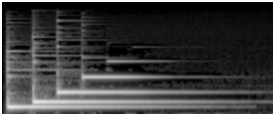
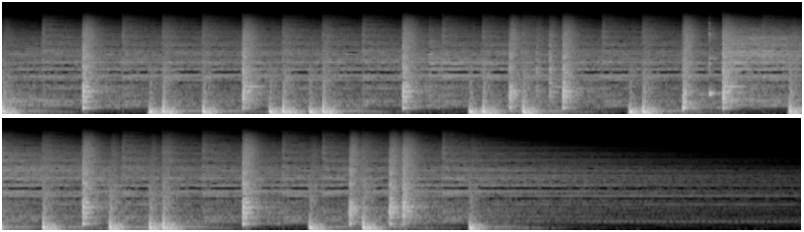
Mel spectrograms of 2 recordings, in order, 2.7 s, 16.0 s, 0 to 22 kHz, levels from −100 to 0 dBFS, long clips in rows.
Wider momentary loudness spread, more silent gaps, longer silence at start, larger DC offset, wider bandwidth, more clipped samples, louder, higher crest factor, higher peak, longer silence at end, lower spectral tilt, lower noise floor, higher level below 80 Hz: first, 18 LU vs 12 LU; neither; about the same, 0.05 s vs 0 s; neither; about the same, 12 kHz vs 12 kHz; neither; first, -14 LUFS vs -25 LUFS; about the same, 16 dB vs 20 dB; first, 0 dBFS vs -4 dBFS; second, 0.85 s vs 2.15 s; second, -3.5 dB/octave vs -5 dB/octave; second, -51 dBFS vs -60 dBFS; second, -68 dBFS vs -34 dBFS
